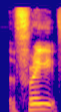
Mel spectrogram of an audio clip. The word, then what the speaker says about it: free: Yeah, F-R-E-E, free. – F-R-E-E, F-R처럼 안 들리고 R로 들리죠. F-R-E-E. 네. – 하고 그 숫자 3랑 좀 다르죠. 3가 TH니까 th 사운드 조금 들어가고 숫자는 이 공짜는 free.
